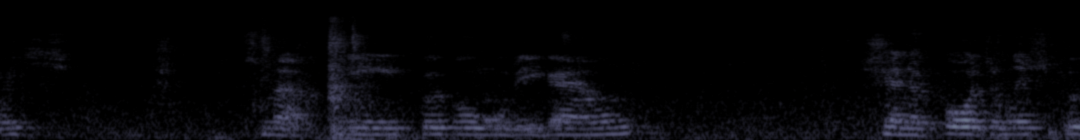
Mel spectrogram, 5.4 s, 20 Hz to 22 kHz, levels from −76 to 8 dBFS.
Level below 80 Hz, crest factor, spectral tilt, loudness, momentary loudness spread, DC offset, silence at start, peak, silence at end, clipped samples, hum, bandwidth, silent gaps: -66 dBFS; 20 dB; -4 dB/octave; -45 LUFS; 19 LU; under 0.1%; 0 s; -26 dBFS; 0 s; under 0.1%; none; 15 kHz; none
